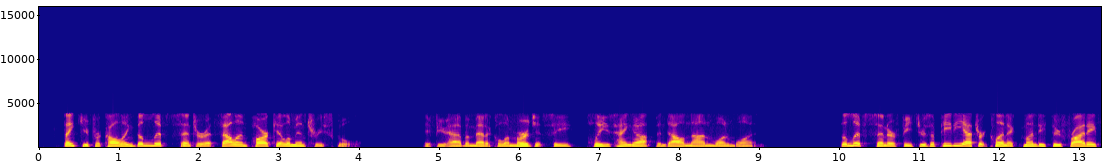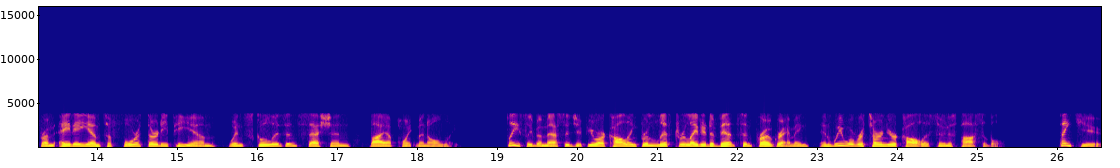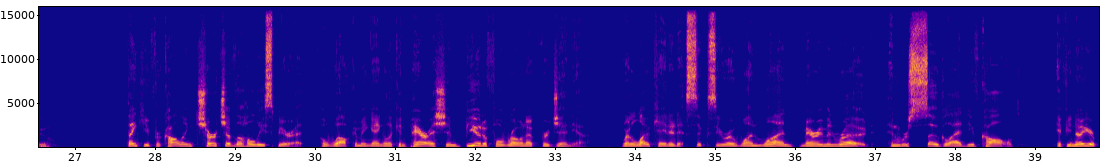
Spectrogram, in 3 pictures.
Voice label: IVR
